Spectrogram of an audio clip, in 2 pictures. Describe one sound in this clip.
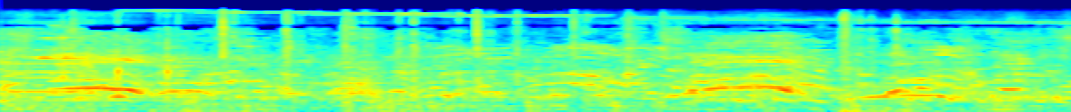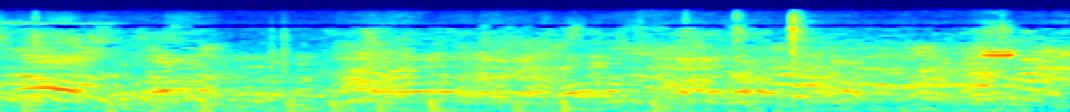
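Footballers shout to each other across an open pitch.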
